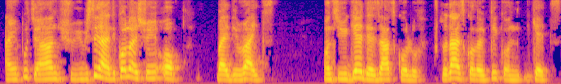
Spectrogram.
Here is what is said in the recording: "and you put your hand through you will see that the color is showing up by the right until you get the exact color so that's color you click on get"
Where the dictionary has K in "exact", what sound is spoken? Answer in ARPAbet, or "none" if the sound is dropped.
none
